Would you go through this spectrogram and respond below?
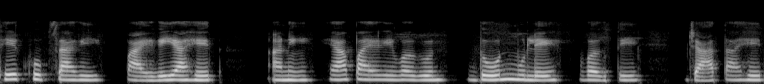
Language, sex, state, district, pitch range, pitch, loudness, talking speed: Marathi, female, Maharashtra, Gondia, 200-215 Hz, 205 Hz, -18 LUFS, 100 wpm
